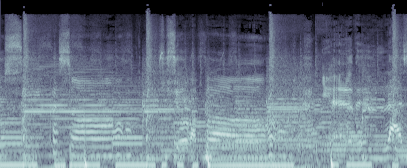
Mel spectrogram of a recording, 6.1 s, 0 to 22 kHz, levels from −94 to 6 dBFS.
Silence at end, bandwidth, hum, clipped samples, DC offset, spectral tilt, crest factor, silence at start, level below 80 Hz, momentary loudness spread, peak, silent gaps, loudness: 0 s; 16.5 kHz; none; under 0.1%; under 0.1%; -4 dB/octave; 10 dB; 0 s; -16 dBFS; 4 LU; 0 dBFS; none; -11 LUFS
